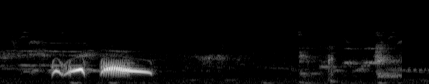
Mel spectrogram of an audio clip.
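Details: Decoy spotted dove cooing in the local styles called 'giọng đồng' and 'gù thúc', used to lure wild doves: one phrase with a short wavering double coo, then a long, throaty, falling coo. Faint chirps follow.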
